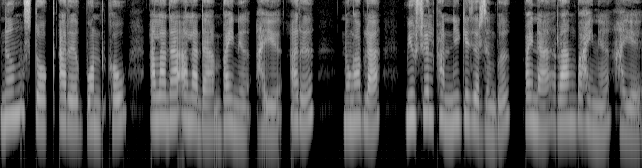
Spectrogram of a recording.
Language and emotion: Bodo, neutral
